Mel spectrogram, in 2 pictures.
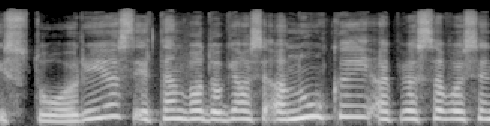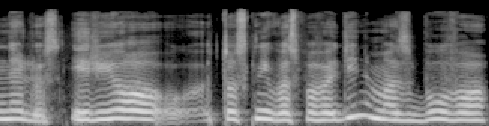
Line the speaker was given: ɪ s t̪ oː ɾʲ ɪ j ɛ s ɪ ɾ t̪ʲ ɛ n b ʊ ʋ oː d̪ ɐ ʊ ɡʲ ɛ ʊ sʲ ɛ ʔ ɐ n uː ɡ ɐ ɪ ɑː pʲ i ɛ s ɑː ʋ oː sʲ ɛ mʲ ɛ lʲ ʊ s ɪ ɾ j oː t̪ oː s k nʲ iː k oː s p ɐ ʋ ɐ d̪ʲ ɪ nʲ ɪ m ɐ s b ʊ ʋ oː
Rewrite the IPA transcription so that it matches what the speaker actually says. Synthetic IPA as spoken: ɪ s t̪ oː ɾʲ ɪ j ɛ s ɪ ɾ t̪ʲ ɛ n b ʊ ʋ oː d̪ ɐ ʊ ɡʲ ɛ ʊ sʲ ɛ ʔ ɐ n uː k ɐ ɪ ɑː pʲ i ɛ s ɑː ʋ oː sʲ ɛ nʲ ɛ lʲ ʊ s ɪ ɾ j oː t̪ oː s k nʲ iː ɡ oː s p ɐ ʋ ɐ d̪ʲ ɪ nʲ ɪ m ɐ s b ʊ ʋ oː

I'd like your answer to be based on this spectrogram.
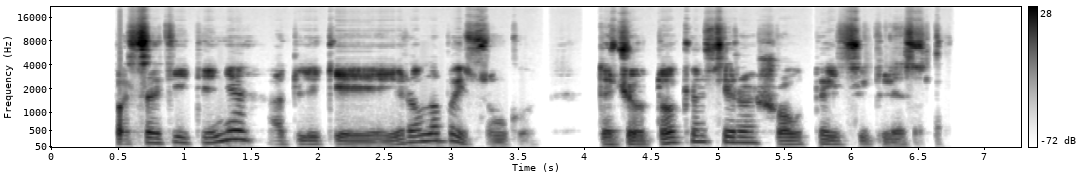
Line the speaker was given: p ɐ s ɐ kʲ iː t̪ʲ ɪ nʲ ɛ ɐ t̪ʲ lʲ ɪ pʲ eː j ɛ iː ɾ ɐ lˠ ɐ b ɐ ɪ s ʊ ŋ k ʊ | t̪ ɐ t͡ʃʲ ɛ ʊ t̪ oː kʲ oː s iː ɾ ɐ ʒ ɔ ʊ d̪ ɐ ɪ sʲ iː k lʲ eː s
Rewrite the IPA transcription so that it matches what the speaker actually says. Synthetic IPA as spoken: p ɐ s ɐ kʲ iː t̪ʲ ɪ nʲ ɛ ɐ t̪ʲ lʲ ɪ kʲ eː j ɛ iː ɾ ɐ lˠ ɐ b ɐ ɪ s ʊ ŋ k ʊ | t̪ ɐ t͡ʃʲ ɛ ʊ t̪ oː kʲ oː s iː ɾ ɐ ʃ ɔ ʊ t̪ ɐ ɪ sʲ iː k lʲ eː s

